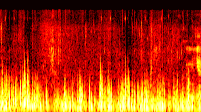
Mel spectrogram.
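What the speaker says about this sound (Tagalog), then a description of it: "Lakas ng alon sa hangin." Strong wind buffets the microphone in continuous loud rumbling gusts, with a fishing boat on rough open water and no voices.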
